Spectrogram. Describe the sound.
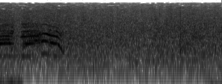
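Steady, loud rush of flowing river water fills the whole recording, with a brief wavering voice-like cry near the start before the churning water continues alone.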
